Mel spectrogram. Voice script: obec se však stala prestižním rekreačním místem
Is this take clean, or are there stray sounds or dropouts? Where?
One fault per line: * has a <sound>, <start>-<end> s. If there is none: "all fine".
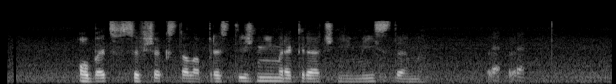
* has a laugh, 4.9-5.3 s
